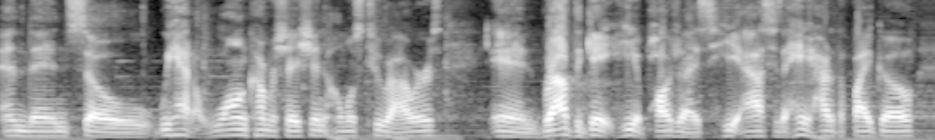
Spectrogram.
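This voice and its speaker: A man's voice: on the low side, a little fast, a little mellow. A man telling a personal story in a casual, earnest, conversational way, as a video creator would. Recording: long hall reverb, music behind. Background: music.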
